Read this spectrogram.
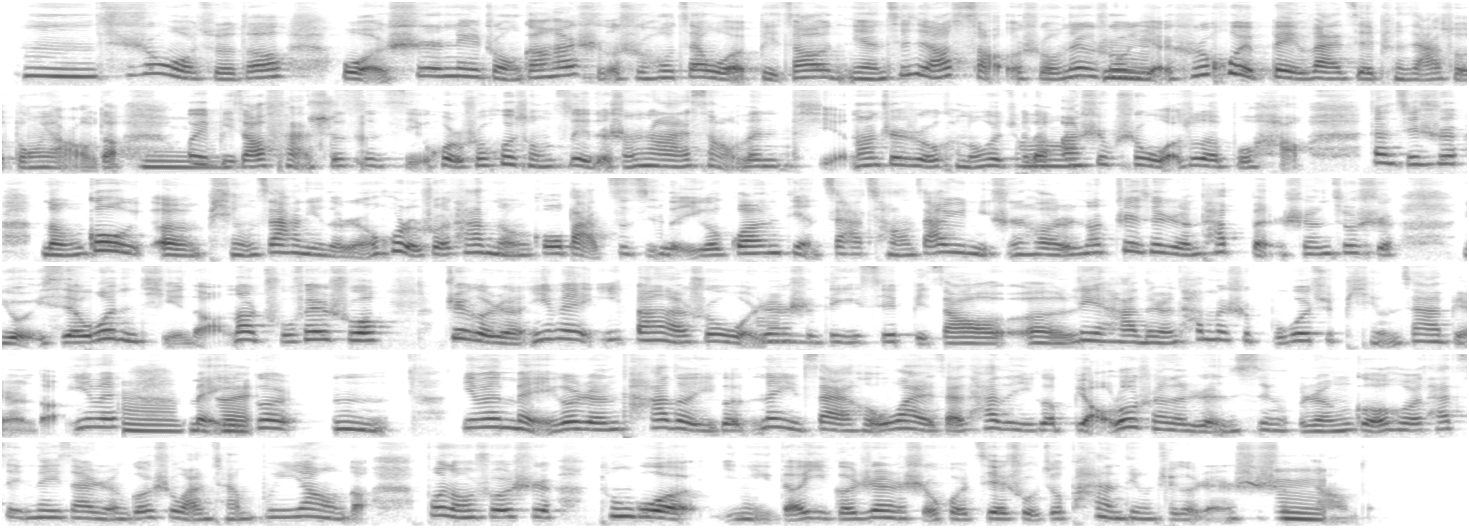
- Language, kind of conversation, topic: Chinese, podcast, 你会如何应对别人对你变化的评价？
- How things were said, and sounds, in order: none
